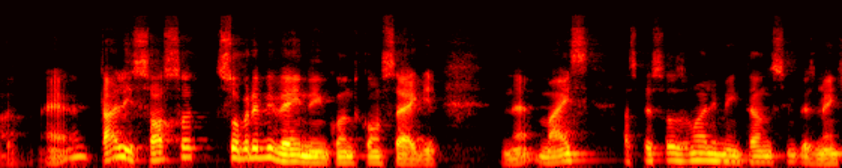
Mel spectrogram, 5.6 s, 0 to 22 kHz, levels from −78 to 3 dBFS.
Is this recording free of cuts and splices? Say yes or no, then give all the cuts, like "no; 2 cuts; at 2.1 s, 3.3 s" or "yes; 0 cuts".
yes; 0 cuts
